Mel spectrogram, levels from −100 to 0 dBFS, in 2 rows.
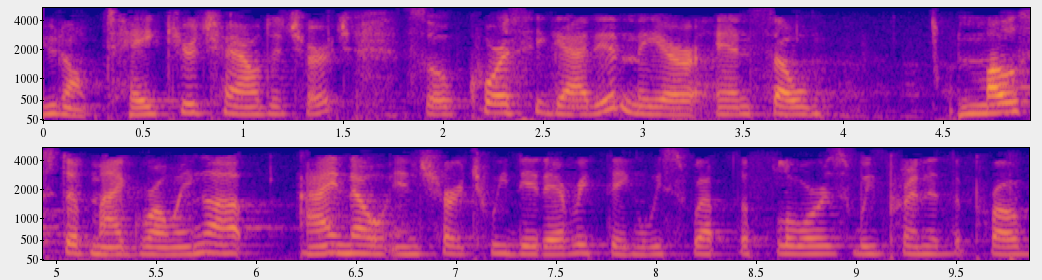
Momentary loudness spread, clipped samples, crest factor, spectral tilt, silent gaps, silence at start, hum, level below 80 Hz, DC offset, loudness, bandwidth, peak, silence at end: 9 LU; under 0.1%; 24 dB; -7 dB/octave; none; 0 s; none; -66 dBFS; under 0.1%; -36 LUFS; 5.4 kHz; -14 dBFS; 0 s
